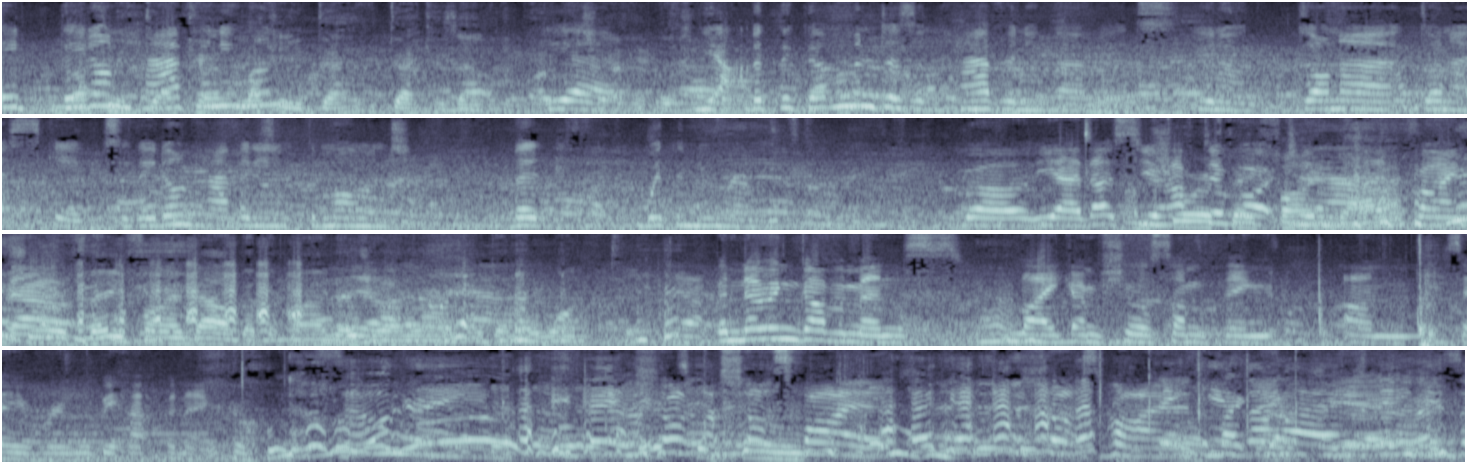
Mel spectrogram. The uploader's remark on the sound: Sneak Peek at New York Comic Con. This is a recording from a live roundtable interview, so you’ll hear lots of our questions, plus those of other journalists.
